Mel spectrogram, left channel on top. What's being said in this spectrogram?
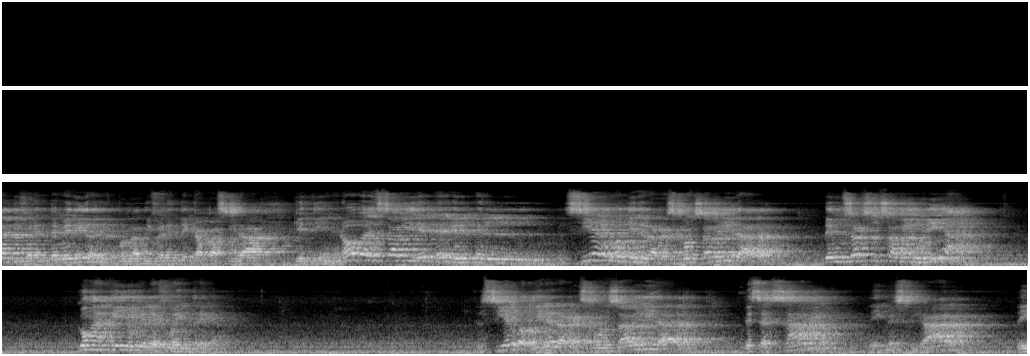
en diferente medida, por la diferente capacidad que tiene, ¿no? El siervo tiene la responsabilidad de usar su sabiduría con aquello que le fue entregado. El siervo tiene la responsabilidad de ser sabio, de investigar, de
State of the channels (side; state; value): left; silent; 58 dB below the other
